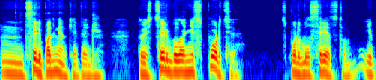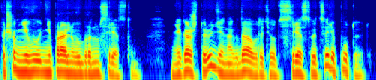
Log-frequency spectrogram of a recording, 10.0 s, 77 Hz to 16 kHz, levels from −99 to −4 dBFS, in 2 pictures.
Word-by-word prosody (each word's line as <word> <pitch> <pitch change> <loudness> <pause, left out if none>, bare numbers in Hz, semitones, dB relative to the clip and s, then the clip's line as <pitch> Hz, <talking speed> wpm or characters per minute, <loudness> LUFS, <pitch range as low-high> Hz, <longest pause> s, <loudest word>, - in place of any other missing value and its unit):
М, 125 -3 -4
цели 155 +6 +5
подменки 130 -6 0
опять 105 -1 -7
же. 100 -1 -12 0.4
То - - -2
есть 105 -4 -5
цель 165 -2 +5
была 140 0 +6
не 140 +1 +1
в 130 - -8
спорте, 170 - 0 0.5
спорт 135 -3 -1
был 120 -1 0
средством 115 -3 -2
и 125 -4 -3
причём 140 +6 -3
не 140 - +3
вы 140 +1 +2
неправильно 135 -1 +3
выбранным 125 +1 -1
средством. 110 -1 -9 0.4
Мне 115 +2 -5
кажется, 145 -8 +3
что 140 - +1
люди 185 -5 0
иногда 120 +3 +1
вот 115 -1 -3
эти 115 0 -6
вот 110 -4 -6
средства 125 -1 -1
и - - -2
цели 210 - 0
путают. 110 - -8
125 Hz, 205 wpm, -22 LUFS, 110-140 Hz, 0.5 s, была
